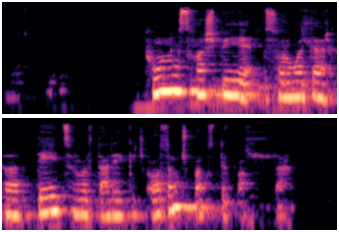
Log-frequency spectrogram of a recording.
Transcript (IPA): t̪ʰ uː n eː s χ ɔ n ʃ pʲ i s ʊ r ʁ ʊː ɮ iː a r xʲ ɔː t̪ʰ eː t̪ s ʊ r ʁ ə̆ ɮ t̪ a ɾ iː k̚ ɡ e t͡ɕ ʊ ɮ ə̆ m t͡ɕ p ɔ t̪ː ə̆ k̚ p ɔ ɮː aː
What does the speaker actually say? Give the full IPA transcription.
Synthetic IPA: t̪ʰ uː n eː s χ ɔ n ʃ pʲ i s ʊ r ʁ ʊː ɮ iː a r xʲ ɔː t̪ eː t̪ s ʊ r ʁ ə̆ ɮ t̪ a ɾ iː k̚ ɡ e t͡ɕ ʊ ɮ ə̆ m t͡ɕ p ɔ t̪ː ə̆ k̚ p ɔ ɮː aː

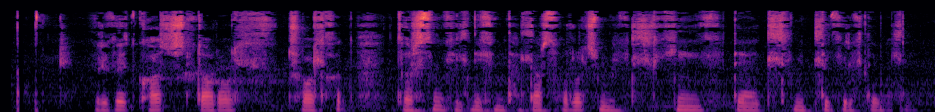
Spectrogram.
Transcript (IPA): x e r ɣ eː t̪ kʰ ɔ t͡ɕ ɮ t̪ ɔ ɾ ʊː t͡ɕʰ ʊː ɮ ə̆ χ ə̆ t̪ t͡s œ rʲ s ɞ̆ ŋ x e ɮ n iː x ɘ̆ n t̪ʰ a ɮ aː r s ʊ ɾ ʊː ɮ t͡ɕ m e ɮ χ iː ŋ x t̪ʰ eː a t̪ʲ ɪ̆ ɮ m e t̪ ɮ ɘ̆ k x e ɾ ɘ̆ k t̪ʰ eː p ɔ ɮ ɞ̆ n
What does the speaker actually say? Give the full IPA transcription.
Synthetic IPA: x e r ɣ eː t̪ kʰ ɔ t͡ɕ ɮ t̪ ɔ ɾ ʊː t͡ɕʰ ʊː ɮ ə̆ χ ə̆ t̪ t͡s œ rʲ s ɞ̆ ŋ x e ɮ n iː x ɘ̆ n t̪ʰ a ɮ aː r s ʊ ɾ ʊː ɮ t͡ɕ m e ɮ x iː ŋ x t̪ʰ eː a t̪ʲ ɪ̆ ɮ m e t̪ ɮ ɘ̆ k x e ɾ ɘ̆ k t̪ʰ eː p ɔ ɮ ɞ̆ n

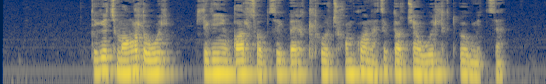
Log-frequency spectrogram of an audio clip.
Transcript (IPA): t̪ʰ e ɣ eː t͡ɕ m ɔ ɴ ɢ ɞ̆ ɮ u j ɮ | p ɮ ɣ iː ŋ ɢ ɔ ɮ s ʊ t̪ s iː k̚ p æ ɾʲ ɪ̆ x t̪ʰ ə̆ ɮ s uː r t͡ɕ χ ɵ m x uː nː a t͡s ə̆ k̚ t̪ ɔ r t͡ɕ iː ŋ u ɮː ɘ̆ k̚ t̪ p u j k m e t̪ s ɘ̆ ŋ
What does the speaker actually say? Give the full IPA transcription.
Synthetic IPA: t̪ʰ e ɣ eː t͡ɕ m ɔ ɴ ɢ ɞ̆ ɮ u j ɮ | p ɮ ɣ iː ŋ ɢ ɔ ɮ s ʊ t̪ s iː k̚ p æ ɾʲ ɪ̆ χ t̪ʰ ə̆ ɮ x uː r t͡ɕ χ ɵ m x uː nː a t͡s ə̆ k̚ t̪ ɔ r t͡ɕ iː ŋ u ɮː ɘ̆ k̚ t̪ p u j k m e t̪ s ɘ̆ ŋ

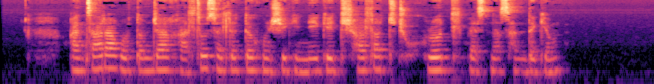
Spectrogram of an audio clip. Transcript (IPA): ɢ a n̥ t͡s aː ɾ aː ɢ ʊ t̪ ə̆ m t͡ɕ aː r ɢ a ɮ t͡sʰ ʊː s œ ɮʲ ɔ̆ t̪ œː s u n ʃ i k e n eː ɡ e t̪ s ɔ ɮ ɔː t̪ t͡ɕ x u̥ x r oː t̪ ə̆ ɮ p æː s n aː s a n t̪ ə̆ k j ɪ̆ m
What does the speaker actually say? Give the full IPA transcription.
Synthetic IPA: ɢ a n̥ t͡s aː ɾ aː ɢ ʊ t̪ ə̆ m t͡ɕ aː r ɢ a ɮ t͡s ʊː s œ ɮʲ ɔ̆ t̪ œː x u n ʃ i k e n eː ɡ e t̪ ʃ ɔ ɮ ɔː t̪ t͡ɕ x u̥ x r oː t̪ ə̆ ɮ p æː s n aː s a n t̪ ə̆ k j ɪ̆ m

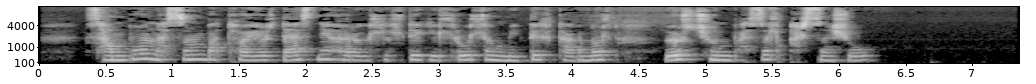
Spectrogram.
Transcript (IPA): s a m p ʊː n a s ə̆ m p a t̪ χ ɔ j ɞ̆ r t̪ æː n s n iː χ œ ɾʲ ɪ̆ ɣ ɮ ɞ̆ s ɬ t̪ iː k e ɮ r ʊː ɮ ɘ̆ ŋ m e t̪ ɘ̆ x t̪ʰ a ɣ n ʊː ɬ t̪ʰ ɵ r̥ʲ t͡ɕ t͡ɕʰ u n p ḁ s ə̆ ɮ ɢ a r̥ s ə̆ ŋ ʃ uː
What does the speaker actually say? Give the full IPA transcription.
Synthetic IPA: s a m p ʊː n a s ə̆ m p a t̪ χ ɔ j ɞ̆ r t̪ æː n s n iː χ œ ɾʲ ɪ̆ ɣ ɮ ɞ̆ ɬ t̪ iː k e ɮ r uː ɮ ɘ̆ ŋ m e t̪ ɘ̆ x t̪ʰ a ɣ n ʊː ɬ t̪ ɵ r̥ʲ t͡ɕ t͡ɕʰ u n p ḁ s ə̆ ɮ ɢ a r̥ s ə̆ ŋ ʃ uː

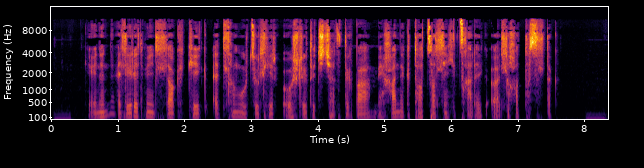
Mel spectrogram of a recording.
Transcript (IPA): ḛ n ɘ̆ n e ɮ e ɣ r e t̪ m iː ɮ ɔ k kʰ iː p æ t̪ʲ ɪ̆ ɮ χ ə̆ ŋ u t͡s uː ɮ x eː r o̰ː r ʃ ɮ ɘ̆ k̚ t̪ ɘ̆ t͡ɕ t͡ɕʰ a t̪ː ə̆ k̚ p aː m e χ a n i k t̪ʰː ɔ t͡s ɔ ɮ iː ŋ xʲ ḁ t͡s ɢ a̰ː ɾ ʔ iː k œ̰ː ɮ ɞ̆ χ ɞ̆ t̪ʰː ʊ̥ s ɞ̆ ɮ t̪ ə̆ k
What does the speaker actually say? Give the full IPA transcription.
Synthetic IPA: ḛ n ɘ̆ n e ɮ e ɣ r e t̪ m iː ɮ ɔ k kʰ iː k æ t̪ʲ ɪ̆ ɮ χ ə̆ ŋ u t͡s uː ɮ x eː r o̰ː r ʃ ɮ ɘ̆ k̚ t̪ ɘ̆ t͡ɕ t͡ɕʰ a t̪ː ə̆ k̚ p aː m e χ a n i k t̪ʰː ɔ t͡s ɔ ɮ iː ŋ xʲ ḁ t͡s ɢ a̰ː ɾ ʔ iː k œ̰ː ɮ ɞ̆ χ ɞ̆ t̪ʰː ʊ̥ s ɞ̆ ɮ t̪ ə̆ k

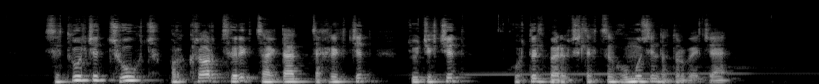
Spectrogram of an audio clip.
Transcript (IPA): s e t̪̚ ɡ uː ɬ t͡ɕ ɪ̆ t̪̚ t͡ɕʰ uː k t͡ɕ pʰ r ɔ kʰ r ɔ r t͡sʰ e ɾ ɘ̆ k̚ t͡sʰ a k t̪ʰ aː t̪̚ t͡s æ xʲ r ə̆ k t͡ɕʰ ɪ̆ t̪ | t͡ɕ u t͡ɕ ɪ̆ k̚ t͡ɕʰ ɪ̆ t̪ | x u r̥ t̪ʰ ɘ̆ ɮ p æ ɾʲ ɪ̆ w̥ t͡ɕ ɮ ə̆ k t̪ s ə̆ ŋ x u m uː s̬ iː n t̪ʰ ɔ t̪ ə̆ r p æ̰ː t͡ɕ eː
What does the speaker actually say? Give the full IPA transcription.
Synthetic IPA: s e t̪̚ ɡ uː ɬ t͡ɕ ɪ̆ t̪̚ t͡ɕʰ uː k t͡ɕ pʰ r ɔ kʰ r ɔ r t͡sʰ e ɾ ɘ̆ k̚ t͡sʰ a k t̪ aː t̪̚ t͡s æ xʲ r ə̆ k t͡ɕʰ ɪ̆ t̪ | t͡ɕ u t͡ɕ ɪ̆ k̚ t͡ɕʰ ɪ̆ t̪ | x u r̥ t̪ ɘ̆ ɮ p æ ɾʲ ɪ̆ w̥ t͡ɕ ɮ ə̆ k t̪ s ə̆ ŋ x u m uː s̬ iː n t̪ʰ ɔ t̪ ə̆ r p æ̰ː t͡ɕ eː

